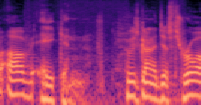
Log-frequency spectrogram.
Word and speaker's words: Achan: And by the way, if you want to be accurate, it looks like Achan, but it's pronounced Achan.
